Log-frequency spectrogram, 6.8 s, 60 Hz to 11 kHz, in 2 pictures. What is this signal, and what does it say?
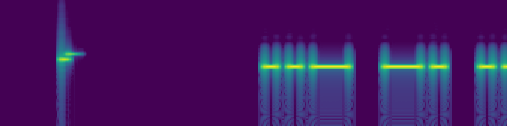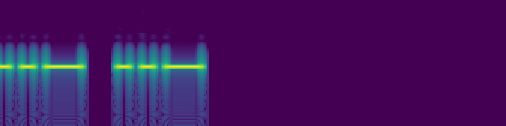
Morse code, heard as a keyed tone, about 15 wpm, 700 Hz. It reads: UNVU
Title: All Cut Numbers - 4-Digit 15wpm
